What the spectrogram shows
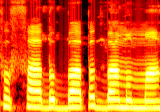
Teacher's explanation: ਅੱਖਰ ਹ ਪ੍ਰੋਨਾਊਂਸ ਹੁੰਦਾ ਦੇਖੋ ਜਿਵੇਂ ਤੁਸੀਂ ਬੋਲ ਕੇ ਦੇਖੋਗੇ ਪਪ ਤਾਂ ਤੁਹਾਨੂੰ ਲੱਗੂਗਾ ਕਿ ਜਿਹੜੇ ਦੋਨੋਂ ਬੁੱਲ ਨੇ ਆਪਸ ਦੇ ਵਿੱਚ ਜੁੜ ਰਹੇ ਨੇ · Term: ਹੋਠੀ ਧੁਨੀਆਂ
